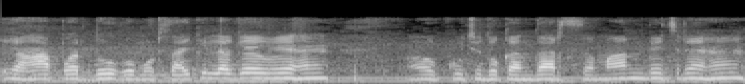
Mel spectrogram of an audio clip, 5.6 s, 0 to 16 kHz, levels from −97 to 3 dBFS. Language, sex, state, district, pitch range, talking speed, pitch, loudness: Hindi, male, Bihar, West Champaran, 155-185 Hz, 160 wpm, 165 Hz, -17 LUFS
